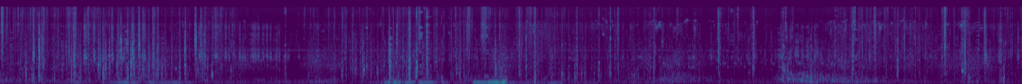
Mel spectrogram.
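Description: Irregular clicks and knocks of wires and alligator-clip test leads being handled and clipped onto a tractor's dash wiring, with a few dull thumps near the middle.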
